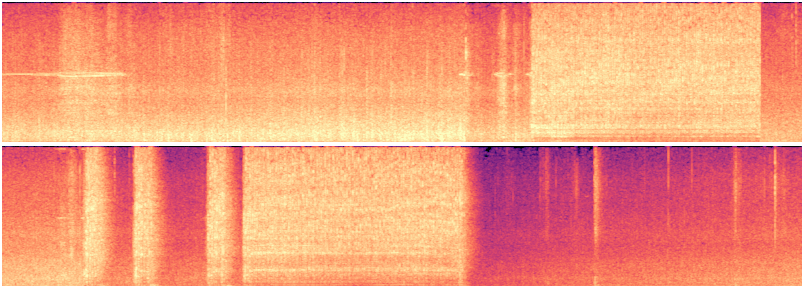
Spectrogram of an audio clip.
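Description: Cordless drill driving long screws into a laminated wooden bow knee. There are several long runs of the motor and a couple of short trigger bursts, and it stops abruptly about three-quarters of the way through. The screws are temporary clamps holding the epoxied joint until the glue sets.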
